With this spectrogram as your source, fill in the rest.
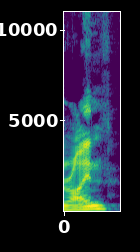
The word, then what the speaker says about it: Rein: First name, abbreviation, last name it's pronounced Ryan, but I let people get away with rain cuz then it's it's like brain.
